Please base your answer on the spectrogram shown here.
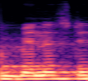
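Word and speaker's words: Wednesday: जैसे देखते हैं वेडनेसडे, इसको वेडनेसडे दोस्तों नहीं पढ़ते हैं क्योंकि शुद्ध उच्चारण का वेडनेसडे है। तो इसमें देखिए यन के पहले क्या डी आ गया तो इसलिए डी साइलेंट रहेगा।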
